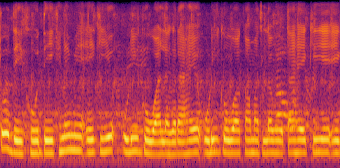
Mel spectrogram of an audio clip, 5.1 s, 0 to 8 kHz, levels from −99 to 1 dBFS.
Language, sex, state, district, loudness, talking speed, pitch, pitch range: Hindi, female, Goa, North and South Goa, -13 LUFS, 245 wpm, 185 Hz, 180-195 Hz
